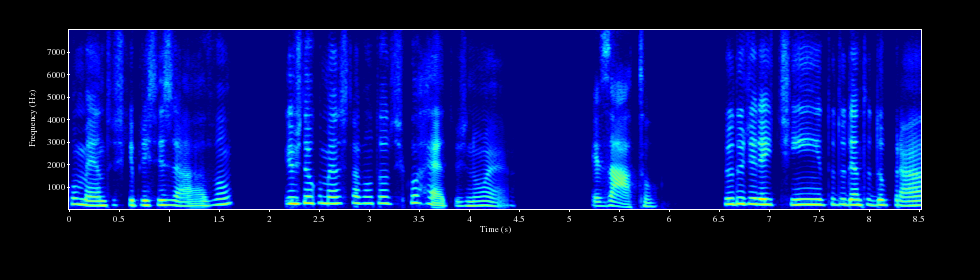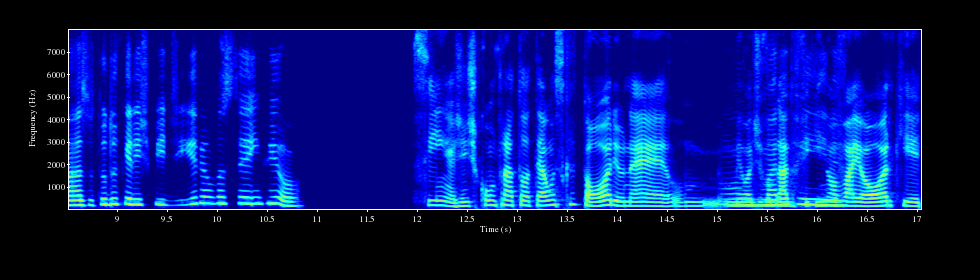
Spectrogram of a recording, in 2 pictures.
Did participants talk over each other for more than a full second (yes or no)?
yes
